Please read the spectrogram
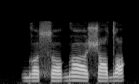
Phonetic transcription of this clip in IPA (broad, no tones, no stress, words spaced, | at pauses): ɡɔsɔ ɡɒːʃɔdˤɪ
